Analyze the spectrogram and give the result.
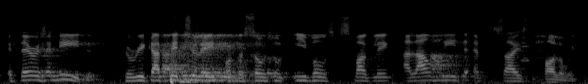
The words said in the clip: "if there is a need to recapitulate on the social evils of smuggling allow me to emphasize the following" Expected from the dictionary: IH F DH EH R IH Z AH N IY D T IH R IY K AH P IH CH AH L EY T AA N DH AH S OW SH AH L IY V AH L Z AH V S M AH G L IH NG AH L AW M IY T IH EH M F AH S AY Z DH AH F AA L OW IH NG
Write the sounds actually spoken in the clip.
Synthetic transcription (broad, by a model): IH F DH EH R IH Z AH N IY D T IH R IY K AH P IH CH AH L EY T AA N DH AH S OW SH AH L IY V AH L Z S M AH G L IH NG AH L AW M IY T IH EH M F AH S AY Z DH AH F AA L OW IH NG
